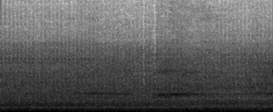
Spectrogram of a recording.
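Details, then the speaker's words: Free window AC unit the previous owner believed had shot bearings, on power: steady low hum with an even whir and no grinding, rumble or rattle; the fan motor and bearings run smoothly. "plug it in it makes a beeping noise do we have power we has power yes fans spin"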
